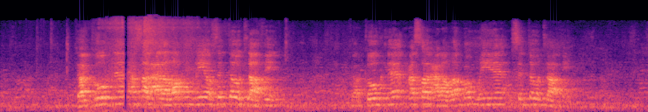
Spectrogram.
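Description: A man announces loudly and clearly into a microphone.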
